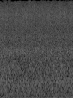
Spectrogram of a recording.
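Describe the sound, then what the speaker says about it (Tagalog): Very heavy rain pours down on a home vegetable garden, a dense, steady roar of water with no breaks, loud and close throughout, with no voices. "Ang lakas ng ulan dito banda ngayon."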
